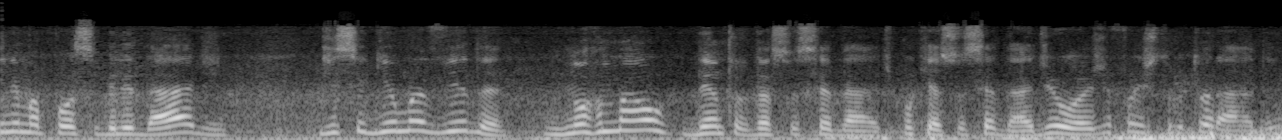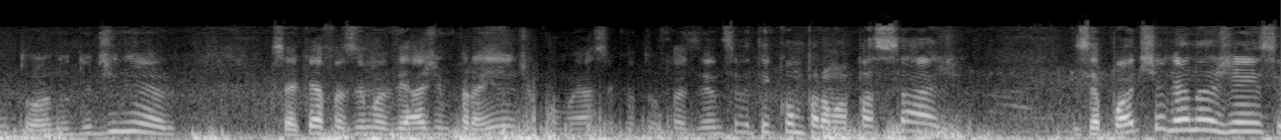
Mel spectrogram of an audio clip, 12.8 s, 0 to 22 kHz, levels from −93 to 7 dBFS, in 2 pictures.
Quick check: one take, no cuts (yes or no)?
yes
